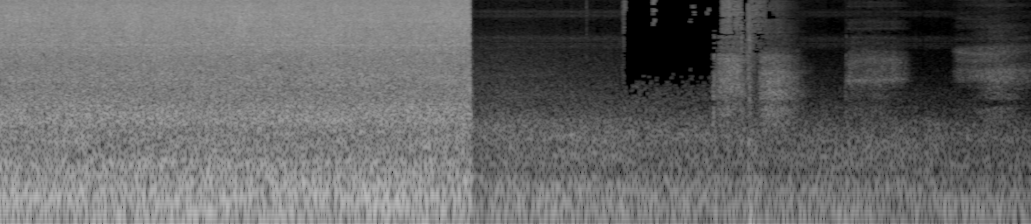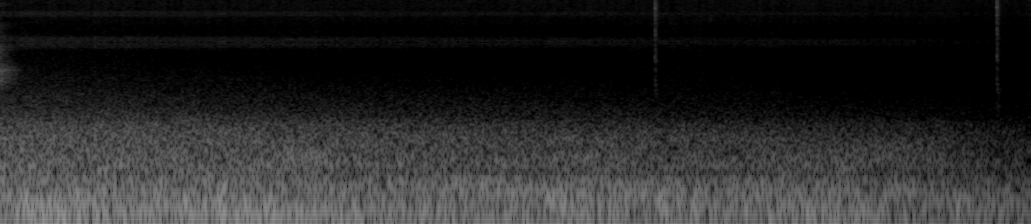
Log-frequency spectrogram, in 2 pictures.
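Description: A jet engine roars loudly, then drops to a low, steady rumble that slowly fades.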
